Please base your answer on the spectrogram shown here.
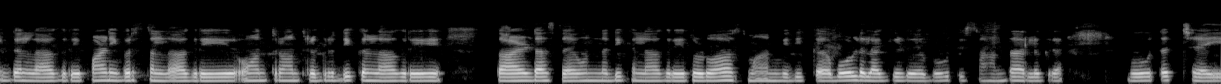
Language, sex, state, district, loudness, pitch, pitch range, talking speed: Rajasthani, female, Rajasthan, Churu, -17 LUFS, 170 Hz, 170-180 Hz, 165 wpm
